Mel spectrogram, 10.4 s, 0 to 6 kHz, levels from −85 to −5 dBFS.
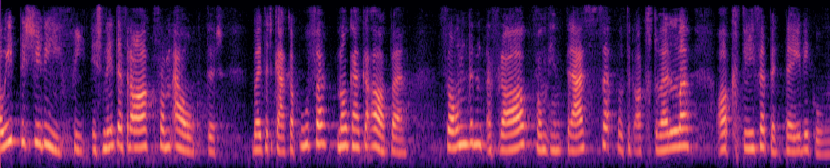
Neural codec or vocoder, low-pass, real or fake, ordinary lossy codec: codec, 16 kHz, 1.1 kbps, Voila-Tokenizer; 5.4 kHz; fake; none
